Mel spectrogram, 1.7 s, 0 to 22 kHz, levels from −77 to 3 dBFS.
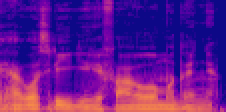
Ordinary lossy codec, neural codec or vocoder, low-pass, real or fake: none; none; none; real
